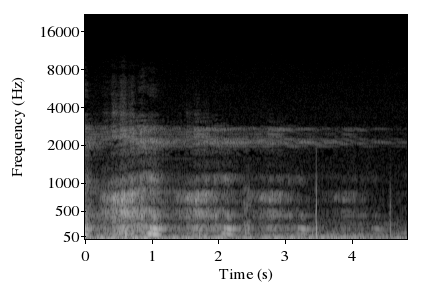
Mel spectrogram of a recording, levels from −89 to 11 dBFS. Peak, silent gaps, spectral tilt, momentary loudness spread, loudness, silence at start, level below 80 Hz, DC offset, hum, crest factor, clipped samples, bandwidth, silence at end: -12 dBFS; none; -8.5 dB/octave; 19 LU; -32 LUFS; 0 s; -38 dBFS; under 0.1%; none; 20 dB; under 0.1%; 8 kHz; 0 s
